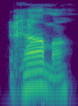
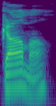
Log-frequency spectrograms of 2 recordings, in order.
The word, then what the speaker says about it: gamma: B as in book gamma or gamma a G as in gut Delta D as in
